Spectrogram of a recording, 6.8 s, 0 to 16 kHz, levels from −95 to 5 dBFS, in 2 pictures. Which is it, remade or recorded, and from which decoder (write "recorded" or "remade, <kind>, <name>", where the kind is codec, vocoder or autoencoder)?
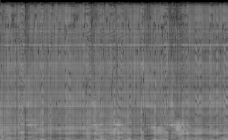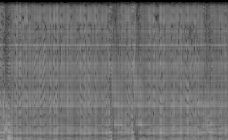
remade, vocoder, BigVGAN v2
